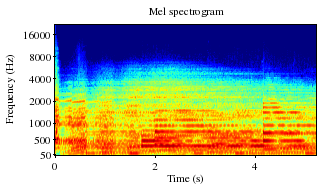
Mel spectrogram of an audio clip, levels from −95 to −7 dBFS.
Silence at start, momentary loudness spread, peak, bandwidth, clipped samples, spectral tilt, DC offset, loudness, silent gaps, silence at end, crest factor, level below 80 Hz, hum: 0 s; 6 LU; 0 dBFS; 5.8 kHz; under 0.1%; -9 dB/octave; under 0.1%; -14 LUFS; none; 0 s; 14 dB; -38 dBFS; none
